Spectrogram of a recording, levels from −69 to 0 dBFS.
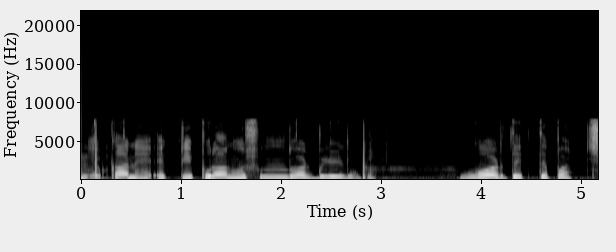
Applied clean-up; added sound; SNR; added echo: neural diffusion model UNIVERSE++.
